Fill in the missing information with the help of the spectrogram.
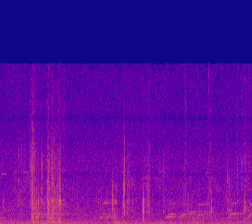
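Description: Light, irregular clicks and rustles of hands dropping and pressing bark-chip mulch onto the potting soil of a houseplant pot, with a small cluster of clicks about a second in.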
